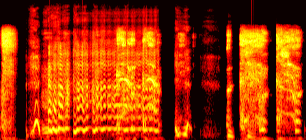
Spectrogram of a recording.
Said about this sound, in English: And that cough right there, still not me.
